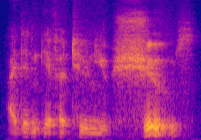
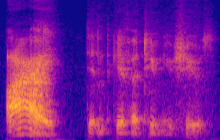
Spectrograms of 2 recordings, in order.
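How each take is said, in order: First: The word shoes carries the main stress. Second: The word I carries the main stress. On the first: She was given something other than shoes. "So you gave her two new something, but not shoes" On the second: Someone else gave them to her. "somebody did. It just wasn't you"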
